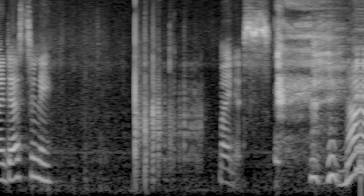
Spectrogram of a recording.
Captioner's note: die rolls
